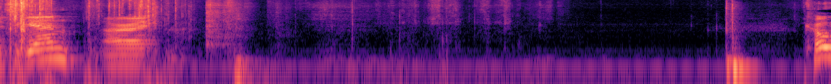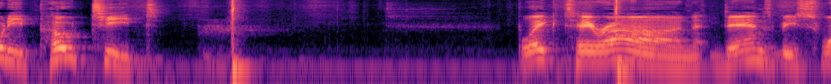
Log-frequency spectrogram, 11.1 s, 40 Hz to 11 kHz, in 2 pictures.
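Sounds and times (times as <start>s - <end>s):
foil wrapper crinkling and tearing: 0.0s - 1.6s.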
